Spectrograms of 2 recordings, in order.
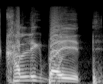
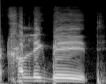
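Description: First: বাইত with an open "a" gliding into "i"; "ai" variant. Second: বেইত with an "e" gliding into "i"; "ei" variant. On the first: Teacher reviews the phrase for learners, বাইত said as "ba-eet". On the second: Teacher reviews the phrase for learners, বেইত said as "beyt". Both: Shown as a demonstration.

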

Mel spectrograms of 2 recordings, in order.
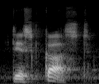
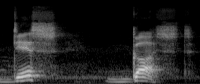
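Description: First: Said in the usual way. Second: "Disgust" split as dis, gust; syllable by syllable. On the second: Shown as a demonstration. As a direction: sound out "Disgust" in two separate beats. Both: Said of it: "Let's go".

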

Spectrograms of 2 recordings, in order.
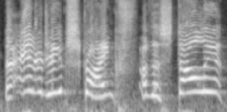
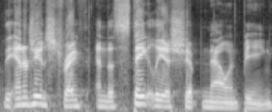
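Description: First: Hammed-up British accent, very high and strained; badly faked British royal, pitched way up. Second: Said in the usual way. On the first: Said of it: "all this in a British accent". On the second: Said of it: "I can't do it".

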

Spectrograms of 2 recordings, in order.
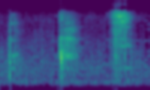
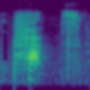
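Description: First: "pat" broken into "p", pause, "at"; sounding out. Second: Said in the usual way. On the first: Shown as a demonstration. Teacher introducing a word to pupils, sounding out. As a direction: slowly separate the first sound of "pat" from the rest. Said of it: "So this is". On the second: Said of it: "The word is".

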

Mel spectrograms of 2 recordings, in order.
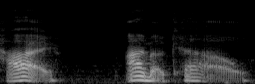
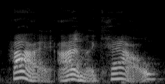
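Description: First: Slow, plain puppet greeting; slow puppet line. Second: Plain. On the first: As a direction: move only the jaw as you speak. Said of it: "only the jaw should move". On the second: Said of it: "So if you say". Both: Shown as a demonstration.

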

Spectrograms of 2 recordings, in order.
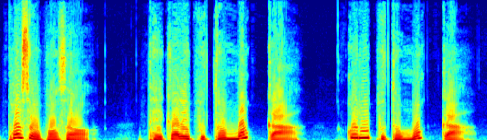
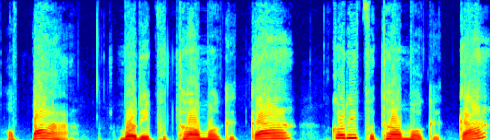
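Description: First: Imitated punchy Gyeongsang intonation; Gyeongsang woman's accent. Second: Sweetly imitated Seoul intonation, questions lifting at the end; Seoul woman's accent. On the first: Gyeongsang woman asks about fish-bread, imitated Gyeongsang accent. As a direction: put on a blunt Gyeongsang dialect. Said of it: "경상도 여자들은". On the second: Seoul woman asks boyfriend about fish-bread, imitated Seoul accent. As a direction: ask it like a Seoul girlfriend, lilting Seoul accent. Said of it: "서울 여자들은". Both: Shown as a demonstration.

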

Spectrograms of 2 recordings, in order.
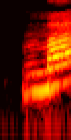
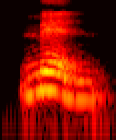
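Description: First: "Man" with an open a, rising; teacher's model "Man", held up as the first of two; singular vowel. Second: "men" with a short e, lower pitch; teacher's model "men", dropping in pitch; plural vowel. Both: Shown as a demonstration. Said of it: "attention aussi à la prononciation".

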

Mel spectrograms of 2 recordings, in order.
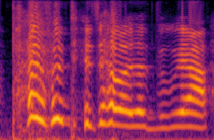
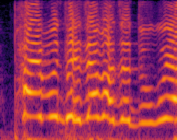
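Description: First: Lower amused repeat. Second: Amused outcry. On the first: Repeat, lower, amid laughter. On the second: First take, amid laughter. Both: Real, not acted.

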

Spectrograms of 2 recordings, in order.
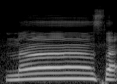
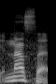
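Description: First: নাসা with the first vowel drawn long and slow; correct pronunciation. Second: নাসা clipped short, no stretch on the first vowel; wrong pronunciation. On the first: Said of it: "এভাবে কিন্তু টেনে পড়বেন". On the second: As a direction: say নাসা quickly without lengthening. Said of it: "নুন কিন্তু টেনে পড়ে না". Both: Shown as a demonstration.

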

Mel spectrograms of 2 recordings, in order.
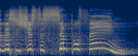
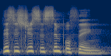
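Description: First: Higher airy take of This is just a simple thing; a light, lifted This is just a simple thing. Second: Said in the usual way. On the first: Shown as a demonstration. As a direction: toss it off lightly.

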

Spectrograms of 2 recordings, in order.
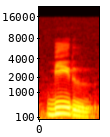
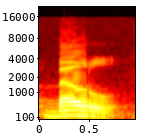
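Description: First: 'bir' softer, with a light, thin closed r. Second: 'baru' as a low 'bar' with a full, heavy closed r; thick r. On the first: Teacher showing r after kasrah, soft thin 'bir'. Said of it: "maka terdengar tipis". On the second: Teacher showing r after fathah, thick heavy 'baru'. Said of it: "maka suaranya terdengar menebal". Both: Shown as a demonstration.

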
